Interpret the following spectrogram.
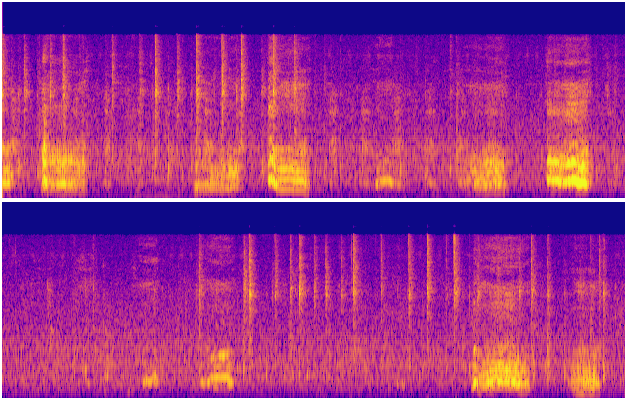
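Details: Black Bedlington Terrier Suki, meeting crated English bull terrier Kyle alongside liver Bedlington Bailey in a small room, produces funny noises: short harmonic whine-groans in separate bursts every couple of seconds, with clicking and scratching between them.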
